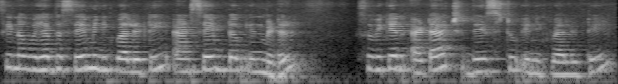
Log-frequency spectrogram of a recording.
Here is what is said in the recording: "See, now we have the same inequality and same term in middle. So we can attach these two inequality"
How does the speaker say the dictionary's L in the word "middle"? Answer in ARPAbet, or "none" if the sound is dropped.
L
